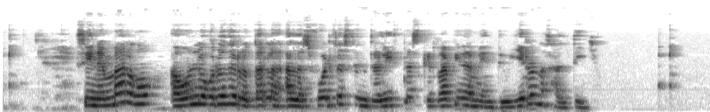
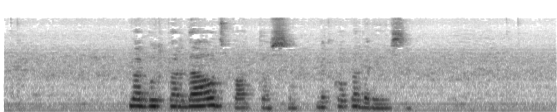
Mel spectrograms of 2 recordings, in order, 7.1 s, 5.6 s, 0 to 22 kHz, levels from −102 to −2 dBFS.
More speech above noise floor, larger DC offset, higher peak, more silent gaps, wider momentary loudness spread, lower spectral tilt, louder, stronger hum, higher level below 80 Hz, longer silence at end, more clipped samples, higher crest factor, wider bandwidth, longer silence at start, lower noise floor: first, 58 dB vs 30 dB; neither; about the same, -2 dBFS vs -4 dBFS; neither; second, 13 LU vs 16 LU; second, -4 dB/octave vs -6 dB/octave; first, -17 LUFS vs -22 LUFS; neither; second, -62 dBFS vs -54 dBFS; second, 1.2 s vs 1.45 s; neither; about the same, 16 dB vs 20 dB; second, 7.8 kHz vs 11.5 kHz; second, 0.75 s vs 1.3 s; first, -75 dBFS vs -51 dBFS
